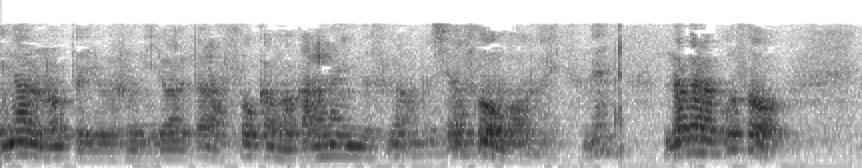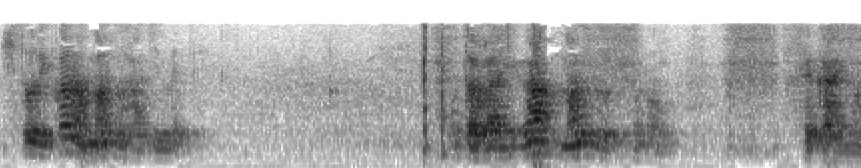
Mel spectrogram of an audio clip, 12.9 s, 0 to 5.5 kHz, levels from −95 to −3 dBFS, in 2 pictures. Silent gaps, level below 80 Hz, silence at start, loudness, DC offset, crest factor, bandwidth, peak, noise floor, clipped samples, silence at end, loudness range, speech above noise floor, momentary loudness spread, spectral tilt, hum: none; -64 dBFS; 0 s; -19 LUFS; under 0.1%; 20 dB; 4 kHz; -2 dBFS; -50 dBFS; under 0.1%; 0 s; 7 LU; 31 dB; 20 LU; -9 dB/octave; none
